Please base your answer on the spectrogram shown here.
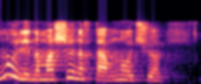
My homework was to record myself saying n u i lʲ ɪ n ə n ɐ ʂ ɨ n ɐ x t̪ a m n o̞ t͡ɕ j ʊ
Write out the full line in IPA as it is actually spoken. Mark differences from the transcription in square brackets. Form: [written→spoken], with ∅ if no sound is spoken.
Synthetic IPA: n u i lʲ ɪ n ə [n→m] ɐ ʂ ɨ n [ɐ→ə] x t̪ a m n o̞ t͡ɕ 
